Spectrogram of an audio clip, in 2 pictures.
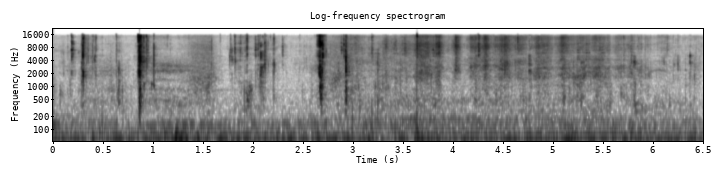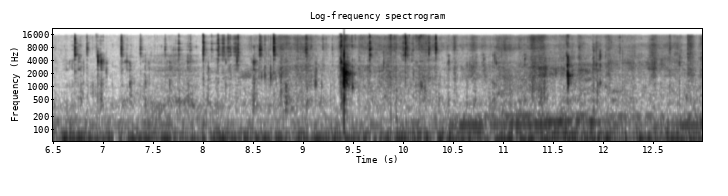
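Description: Close-miked chewing of a bite of burger: a steady run of wet mouth clicks and smacks, with two sharper clicks, one about a second in and one near nine and a half seconds.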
